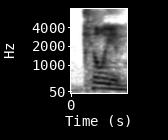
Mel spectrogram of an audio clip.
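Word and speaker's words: Cillian: Garrett, Michael Sheen, um, Killian Murphy. Yeah, that's how his that's how his first name's pronounced.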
